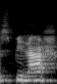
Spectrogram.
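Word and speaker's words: spinach: এরপরে স্পিনিশ, দেখো উচ্চারণটা কিন্তু এখানে মনে হচ্ছে স্পিনাশ হবে। এটা কিন্তু উচ্চারণ হবে স্পিনিশ, পালং শাক।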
